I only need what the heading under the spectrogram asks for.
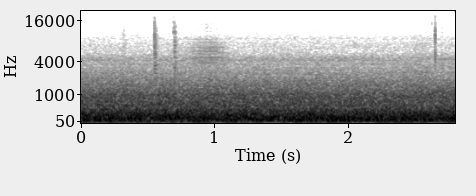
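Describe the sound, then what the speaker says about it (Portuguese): Constant low roar of an airliner cabin in flight, a steady broadband rumble with no talking. "Esse é o ruído do avião"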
